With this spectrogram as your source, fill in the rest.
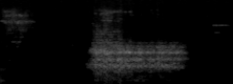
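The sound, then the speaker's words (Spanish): A single long, steady breath, soft, drawn out for about a second like a slow, relaxed exhale, demonstrating calm breathing while sitting and relaxing, with near silence before and after. “te relajas, respiras tranquilamente y dejas que esos pensamientos vengan y se vayan, vengan y se vayan, hasta que lo único que encuentres es tranquilidad y que ese, esa respiración que iba así empiece”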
